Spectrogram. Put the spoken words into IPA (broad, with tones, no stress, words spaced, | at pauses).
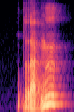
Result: pra˨˩k̚mɯ˥˩k̚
